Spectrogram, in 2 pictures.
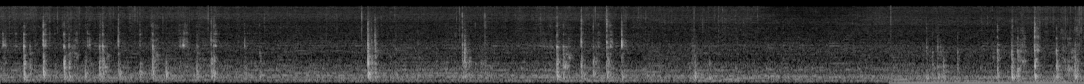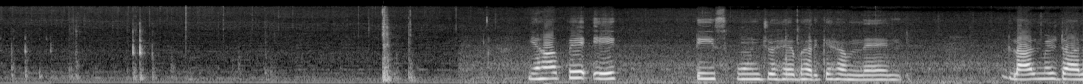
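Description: Chopped vegetables sizzle softly in a hot pan.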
